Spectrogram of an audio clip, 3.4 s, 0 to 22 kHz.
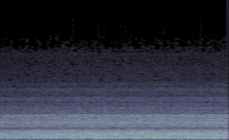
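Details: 1970s Bush VTR178 multiband radio, reported not working on mains, brought up slowly on variable supply to 130–140 volts: steady even hiss, no hum, crackle or dropouts, current draw not registering; receiver operating normally on mains.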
